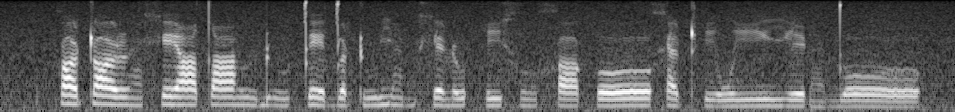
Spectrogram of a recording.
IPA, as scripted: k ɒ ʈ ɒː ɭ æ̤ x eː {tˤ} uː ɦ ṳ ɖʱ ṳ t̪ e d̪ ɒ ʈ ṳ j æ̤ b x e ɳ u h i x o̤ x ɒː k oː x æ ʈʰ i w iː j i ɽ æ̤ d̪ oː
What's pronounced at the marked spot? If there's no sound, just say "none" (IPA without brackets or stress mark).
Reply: tˤ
